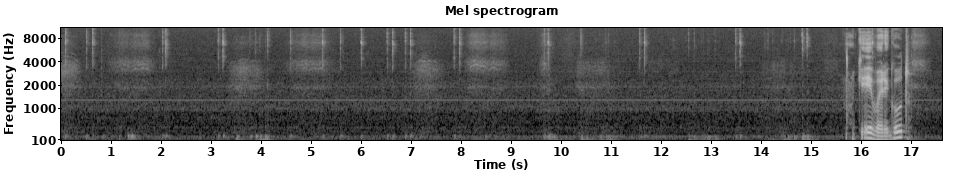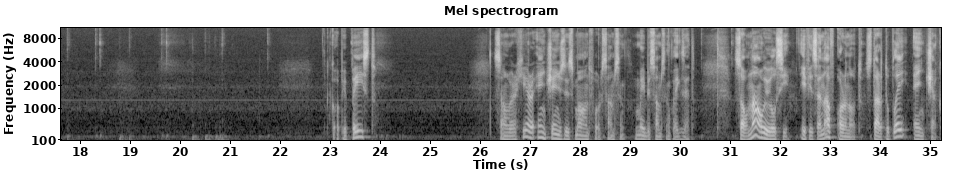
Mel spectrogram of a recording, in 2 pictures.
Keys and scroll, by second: 3.7 ctrl+c, 3.9 ctrl+v, 10.3 ., 10.7 1, 10.9 5, 12.5-14.5 typing, 14.8 Return, 20.5 ctrl+c, 20.7 ctrl+v.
